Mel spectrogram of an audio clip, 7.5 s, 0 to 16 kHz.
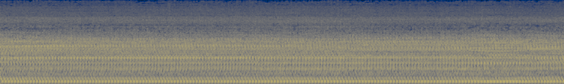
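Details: Lombardini 6LD260 air-cooled diesel on a traffic sign, just cold-started after 10 years unused on fresh fuel, alternator charging battery; steady chug about four beats a second, firm low thrum, tone changing slightly as lights flash; normal idle under electrical load.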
